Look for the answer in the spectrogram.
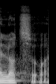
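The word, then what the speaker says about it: Lowtzow: Der erste Song ist Alles zieht vorbei mit Dirk von Lofzo. spricht man ihn so aus? – Äh, Lotzo einfach. Lo, Lotzo. Aber er hat sehr viele Ws in seinem Namen.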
